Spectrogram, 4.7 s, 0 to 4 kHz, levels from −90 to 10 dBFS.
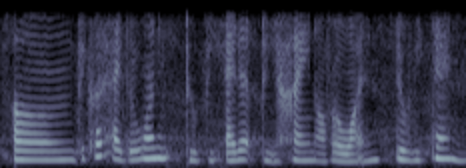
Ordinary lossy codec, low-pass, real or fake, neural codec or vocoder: none; 3.6 kHz; fake; codec, 16 kHz in and 24 kHz out, 0.9 kbps, LongCat-Audio-Codec, four codebook decoder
